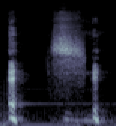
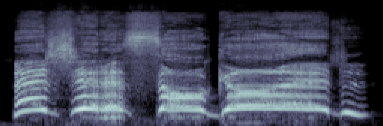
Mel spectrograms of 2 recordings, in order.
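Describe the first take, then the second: First: Said in the usual way. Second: Slow, high, loud yell of delight; ecstatic drawn-out shout. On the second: Real, not acted. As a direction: stretch it out, shouting with joy. Ecstatic praise of own work.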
